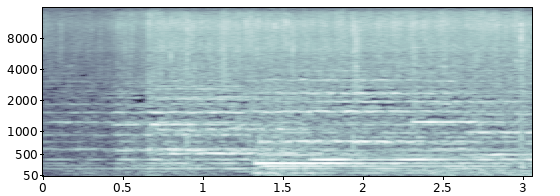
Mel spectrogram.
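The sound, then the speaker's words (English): A rain shower pours down in a dense, steady hiss of drops striking the ground. It swells in two quick steps early on, then holds at a loud, even downpour. “Suddenly, a shower of rain cascades over him.”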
